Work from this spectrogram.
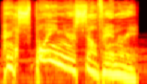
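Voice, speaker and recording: Give me a man putting on a zealous, stern pastor judge in a storybook, intoning commands in a raised pitch. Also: wildly swooping pitch, slow, warm tone, husky, soft background music, exaggerated voice. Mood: stern, accusing.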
